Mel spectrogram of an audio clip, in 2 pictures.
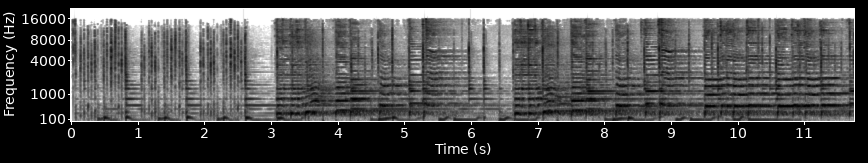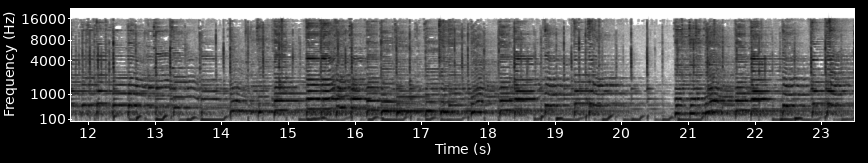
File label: Table N Sitar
